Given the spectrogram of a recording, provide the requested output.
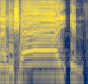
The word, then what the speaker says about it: لِشَيْءٍ: If he opens the mushaf and he reads, وَلَا تَقُولَنَّ لِشَيْءٍ in Surah Al-Kahf, it is لِشَيْءٍ. So what's the alif doing? That's the writing of it. But how do we pronounce it? لشيء.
